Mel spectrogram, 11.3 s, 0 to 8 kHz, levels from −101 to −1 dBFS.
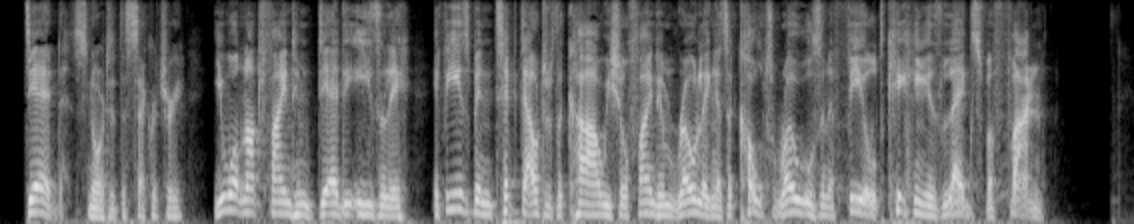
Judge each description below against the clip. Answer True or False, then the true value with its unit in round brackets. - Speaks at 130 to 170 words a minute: False (195 wpm)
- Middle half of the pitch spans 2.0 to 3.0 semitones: False (4.5 semitones)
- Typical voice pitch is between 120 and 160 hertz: True (140 Hz)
